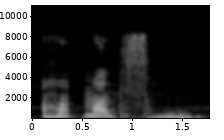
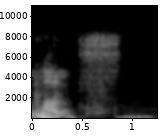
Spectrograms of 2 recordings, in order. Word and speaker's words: months: Months. There, that's good. So when you were reading, we didn't hear the S. We only heard month.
